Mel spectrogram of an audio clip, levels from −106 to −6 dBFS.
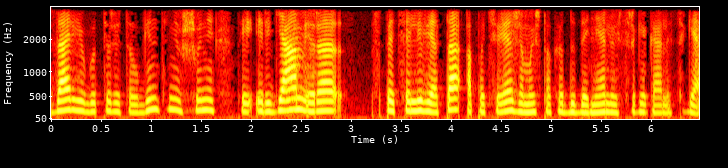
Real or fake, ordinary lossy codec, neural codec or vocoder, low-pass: real; AAC, 24 kbps; none; 3.6 kHz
